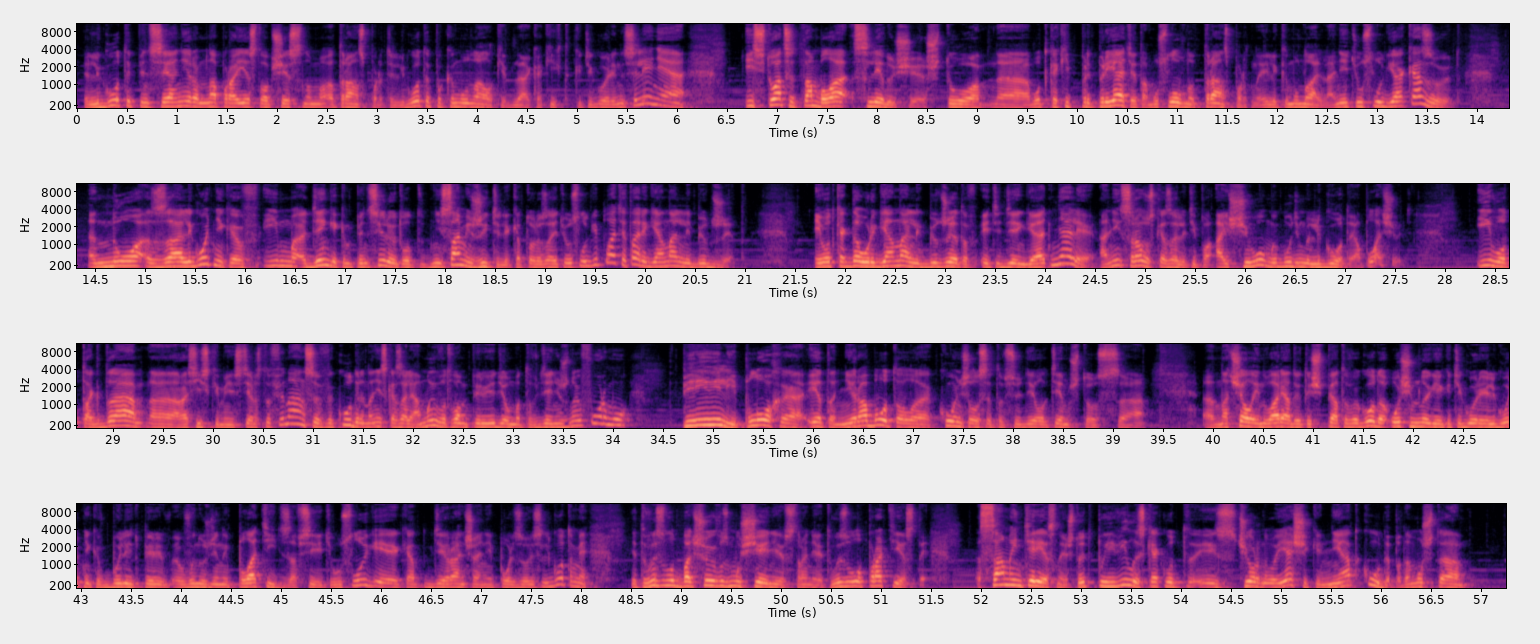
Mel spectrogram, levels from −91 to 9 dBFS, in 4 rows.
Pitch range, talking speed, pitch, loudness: 125-170 Hz, 150 wpm, 140 Hz, -19 LUFS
